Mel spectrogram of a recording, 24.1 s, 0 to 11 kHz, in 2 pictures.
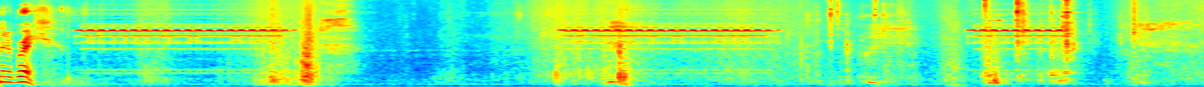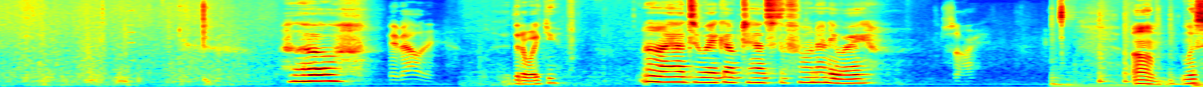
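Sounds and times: telephone ringing: 0.7 - 3.2, 5.6 - 8.2, 9.6 - 11.0.

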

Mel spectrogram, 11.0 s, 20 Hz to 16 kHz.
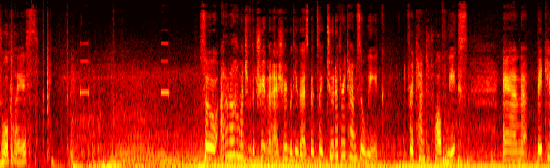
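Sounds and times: car engine starting and idling: 0.0 - 11.0.

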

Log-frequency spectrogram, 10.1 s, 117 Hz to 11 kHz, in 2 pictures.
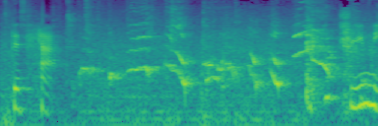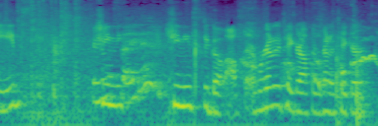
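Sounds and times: dog whining: 1.0 - 4.5, 8.3 - 10.0.

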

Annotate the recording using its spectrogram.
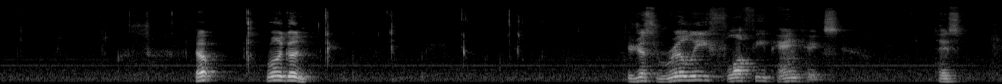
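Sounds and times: faint mouth clicks chewing: 0.1 - 5.9.

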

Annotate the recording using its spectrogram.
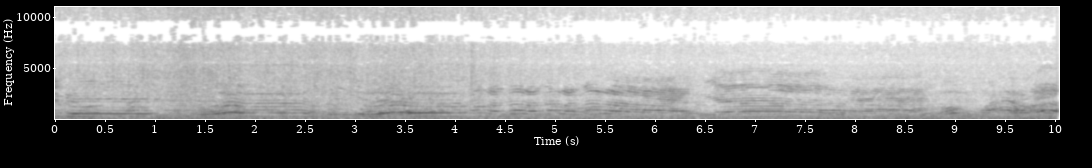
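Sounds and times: dining-room chatter: 0.0 - 10.0.

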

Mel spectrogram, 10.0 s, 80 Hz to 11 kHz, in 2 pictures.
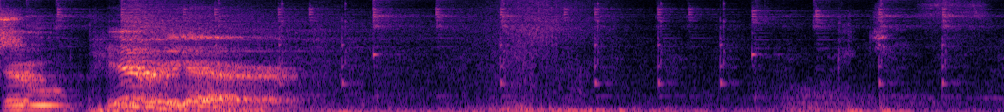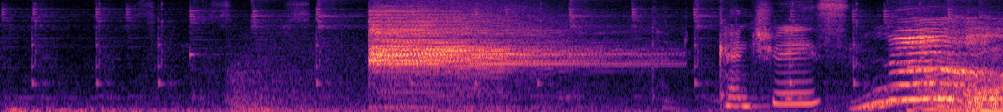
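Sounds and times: game show buzzer: 6.9 - 8.3.

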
